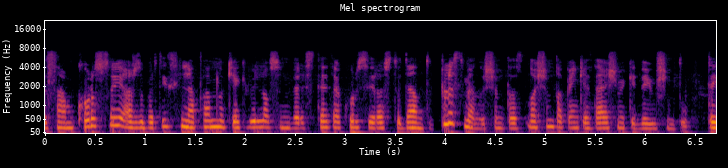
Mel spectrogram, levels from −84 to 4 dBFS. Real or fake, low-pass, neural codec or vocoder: real; 7.2 kHz; none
